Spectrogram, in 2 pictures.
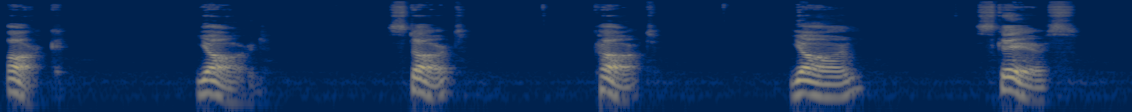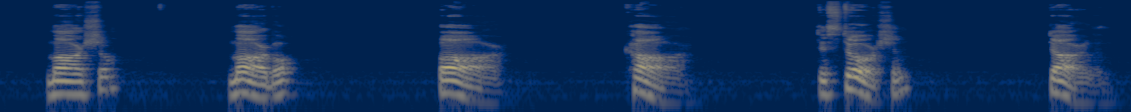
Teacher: Number 3, a consonant R in the middle of a word where the R sound is followed by another consonant. We're going to keep the R sound. It's going to be much like a General American R.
